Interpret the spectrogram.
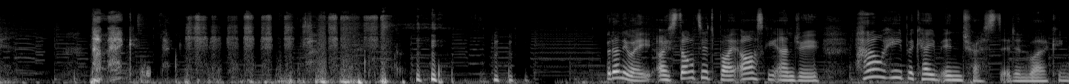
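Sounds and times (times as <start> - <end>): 
dog panting: 1.7 - 4.2
laughter: 3.9 - 5.3
speech: 6.1 - 10.6.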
